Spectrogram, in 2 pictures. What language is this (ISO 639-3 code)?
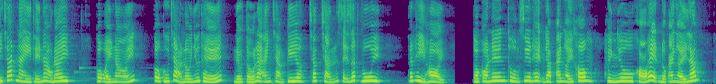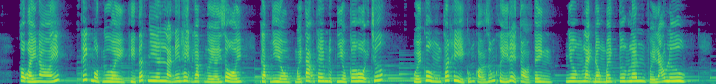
vie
